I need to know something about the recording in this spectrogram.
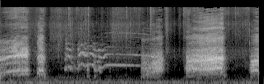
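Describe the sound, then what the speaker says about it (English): Chickens in a backyard coop, Reds and a black copper Marans, crowing and clucking in several separate close calls with quiet gaps between them. "Here we got some Reds, and then our black copper Moran, which my kids named her Black Betty"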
